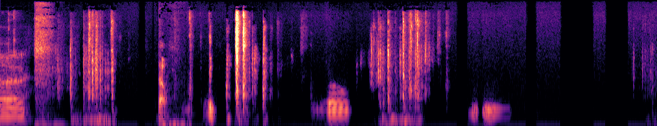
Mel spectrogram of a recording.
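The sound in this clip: Keyboard typing during a tabletop role-playing game session, heard as bursts of quick clicking keystrokes broken up by people talking.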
